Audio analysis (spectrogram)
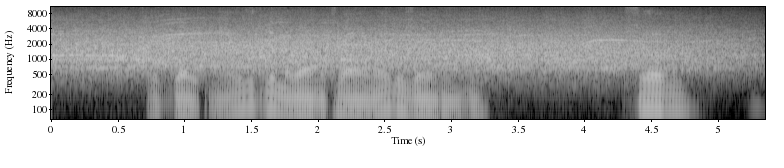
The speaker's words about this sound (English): Hey, can we get a round of applause for Sidney Poitier?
